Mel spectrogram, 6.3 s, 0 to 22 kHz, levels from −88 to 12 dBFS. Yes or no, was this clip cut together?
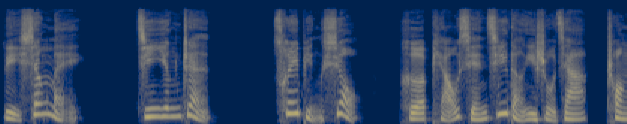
no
